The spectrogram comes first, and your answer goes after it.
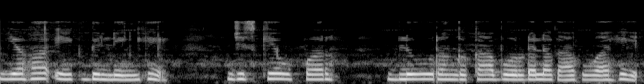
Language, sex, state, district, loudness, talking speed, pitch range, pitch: Hindi, female, Odisha, Khordha, -14 LUFS, 120 wpm, 225-245 Hz, 235 Hz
